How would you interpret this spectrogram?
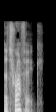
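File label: "atrophic", English, British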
